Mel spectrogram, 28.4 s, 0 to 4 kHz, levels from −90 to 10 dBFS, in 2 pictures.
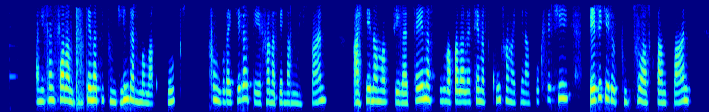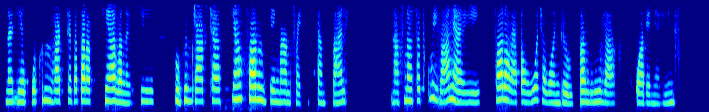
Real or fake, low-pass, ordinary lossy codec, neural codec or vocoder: fake; 3.6 kHz; MP3, 24 kbps; codec, 16 kHz, 0.5 kbps, X-Codec, HuBERT features, trained on general audio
